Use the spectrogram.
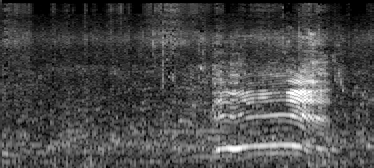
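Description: A local cow lets out a long, drawn-out moo close by at a busy cattle market in Bogura, rising over a murmur of people talking in the background.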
